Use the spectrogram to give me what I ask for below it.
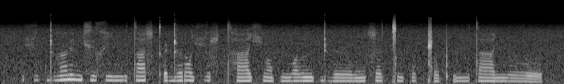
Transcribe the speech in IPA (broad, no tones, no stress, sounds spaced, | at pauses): ç u p ɖʱ ɐ̃ ɾ y ɲ xʲ u x i ŋ i t a ɬ kʼ ə ɖ ə ɾ ɔ ç u ɬ tʰ a ç ɔ̃ p ɲ ɔ l ĩ p ɖʱ øː l ĩ ɬ ə ǀ i p ʊ ǁ ʊ pʼ iː t aː ɲ ʊː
